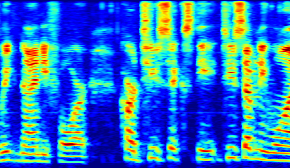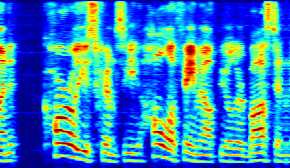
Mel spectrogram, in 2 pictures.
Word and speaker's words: Yastrzemski: And then on Christmas Day, we received a present from Topps, week 94, card 271, Carl Yastrzemski, Hall of Fame outfielder, Boston Red Sox.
